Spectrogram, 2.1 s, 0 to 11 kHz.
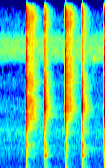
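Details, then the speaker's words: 1947 Ford tractor starter solenoid, bench-tested on positive ground after removing its internal diode: five sharp, crisp clicks, each a clean snap; the DC coil now pulls in properly in either polarity. "yep beautiful so now it'll work in either direction because it's just a dc coil"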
